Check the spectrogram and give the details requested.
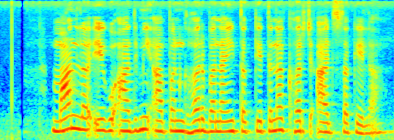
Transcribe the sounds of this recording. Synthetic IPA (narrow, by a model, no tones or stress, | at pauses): manləʔeɡoʔad̪miʔapənɡʱəɾbənait̪əkːet̪nakʰəɾt͡ʃad͡ʒsəkela̰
